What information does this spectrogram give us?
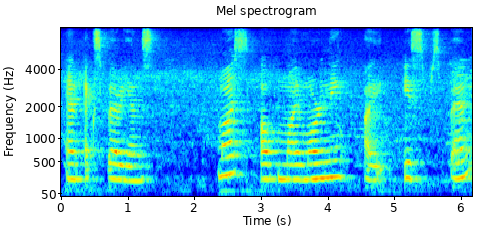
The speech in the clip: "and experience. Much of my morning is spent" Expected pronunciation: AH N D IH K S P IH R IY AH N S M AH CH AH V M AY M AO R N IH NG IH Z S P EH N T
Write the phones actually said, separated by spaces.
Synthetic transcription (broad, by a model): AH N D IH K S P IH R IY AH N S M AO S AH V M AY M AO R N IH NG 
